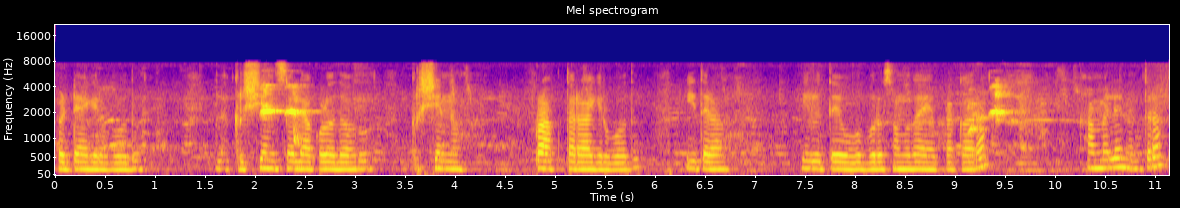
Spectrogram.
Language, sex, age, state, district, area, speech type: Kannada, female, 18-30, Karnataka, Vijayanagara, rural, spontaneous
